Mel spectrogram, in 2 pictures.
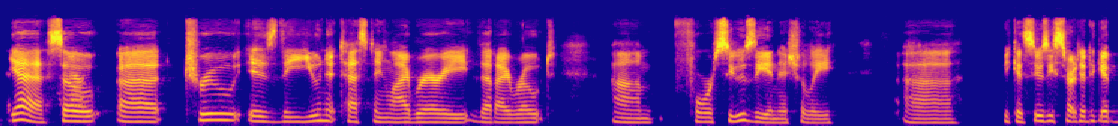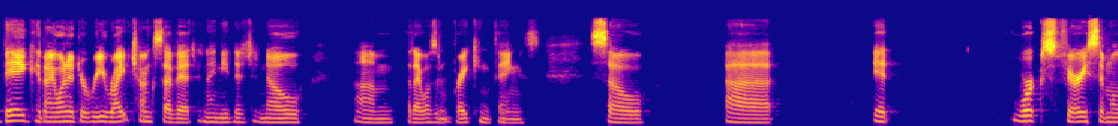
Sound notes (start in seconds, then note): none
